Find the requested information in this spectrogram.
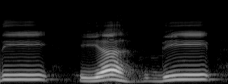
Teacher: دال کا مخرج ناظرین و سامعین زبان کی نوک اور اوپر کے دانتوں کی جڑ ہے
